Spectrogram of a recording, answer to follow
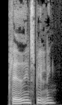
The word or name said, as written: pladeindspilning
